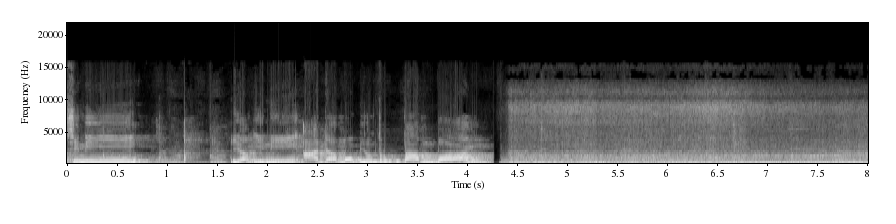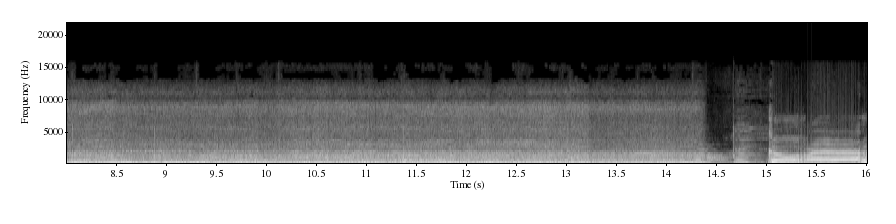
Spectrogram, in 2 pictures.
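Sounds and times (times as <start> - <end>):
diesel engine running hard: 4.4 - 14.4.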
